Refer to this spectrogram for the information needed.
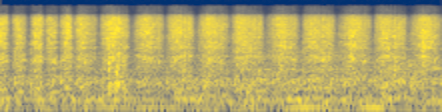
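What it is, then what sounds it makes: Plastic water bottle. Fingertips and nails scratch and rub the ribbed sides of an empty, hollow, clear PET plastic water bottle. The result is a steady run of quick, bright, rasping strokes, close to three per second, each with a soft hollow body beneath and almost no ring.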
